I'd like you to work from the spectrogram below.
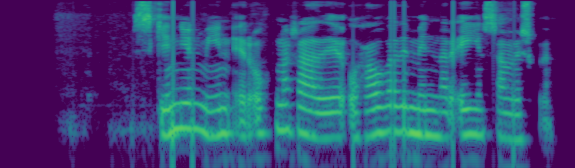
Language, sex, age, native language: Icelandic, male, 13, Icelandic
